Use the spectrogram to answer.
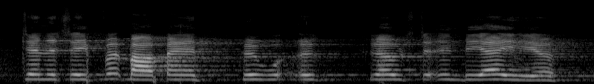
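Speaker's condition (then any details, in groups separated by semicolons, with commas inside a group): Cerebral palsy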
